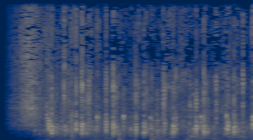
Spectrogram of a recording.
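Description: A small crowd breaks into steady, scattered applause as a man found not guilty of murder leaves a courtroom in New Brunswick, a free man. Many overlapping claps keep up a fairly loud, even patter, with murmuring voices and a low hum underneath.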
